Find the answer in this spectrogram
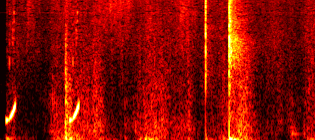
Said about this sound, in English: Oh, he spilled his water.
